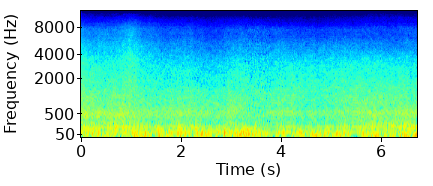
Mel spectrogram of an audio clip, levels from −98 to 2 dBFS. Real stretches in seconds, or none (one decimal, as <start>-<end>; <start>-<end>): 3.3-3.8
